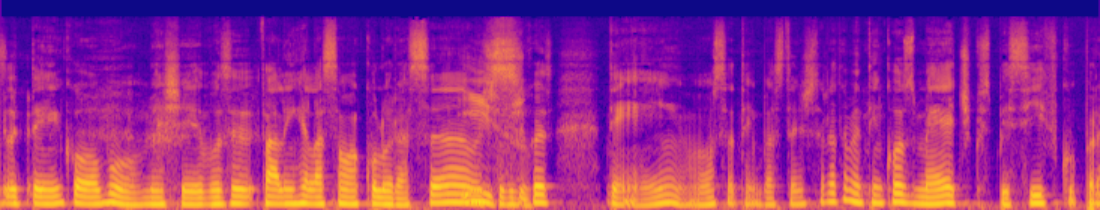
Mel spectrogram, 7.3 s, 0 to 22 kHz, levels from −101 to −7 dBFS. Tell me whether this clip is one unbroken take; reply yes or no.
no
